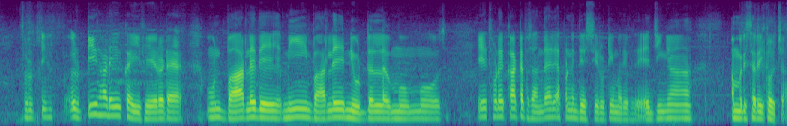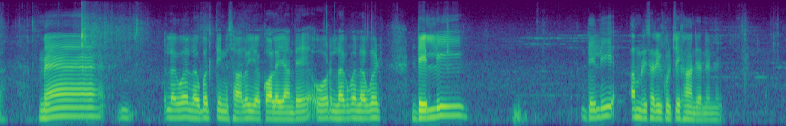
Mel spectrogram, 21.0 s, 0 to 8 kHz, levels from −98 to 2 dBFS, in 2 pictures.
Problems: constant background noise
